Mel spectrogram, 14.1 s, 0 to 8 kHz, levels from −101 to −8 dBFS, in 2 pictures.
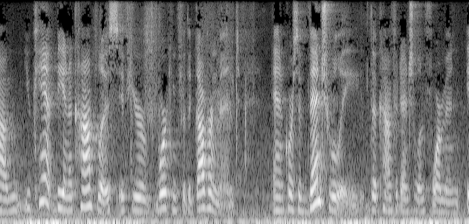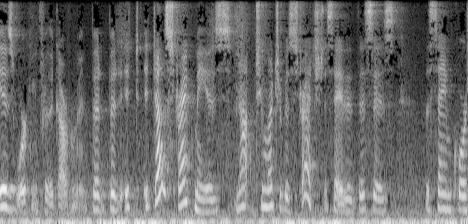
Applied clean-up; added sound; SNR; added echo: none; none; none; none.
